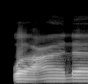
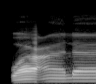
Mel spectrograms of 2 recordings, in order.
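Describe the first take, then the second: No difference in how they are said.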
